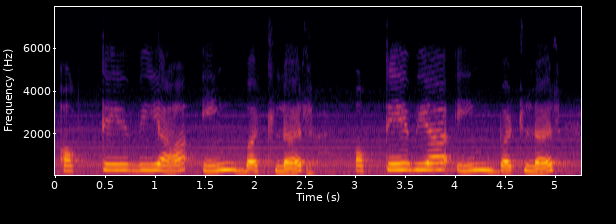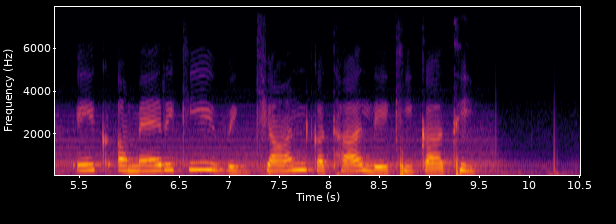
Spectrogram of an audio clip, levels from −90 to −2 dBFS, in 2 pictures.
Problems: constant background noise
